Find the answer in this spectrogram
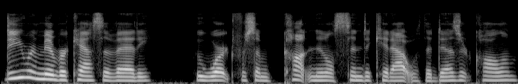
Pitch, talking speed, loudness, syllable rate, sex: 195 Hz, 175 wpm, -18 LUFS, 6.3 syllables/s, female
